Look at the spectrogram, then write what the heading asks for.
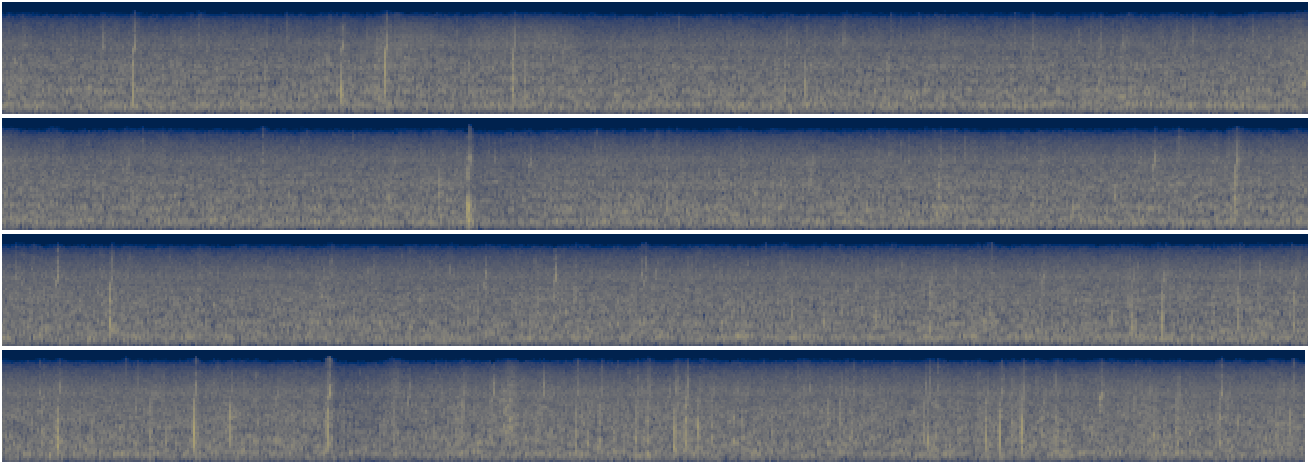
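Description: Steady rain falling through tree foliage, an even hiss with scattered drips ticking on the leaves, and one sharp tap about nine seconds in.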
